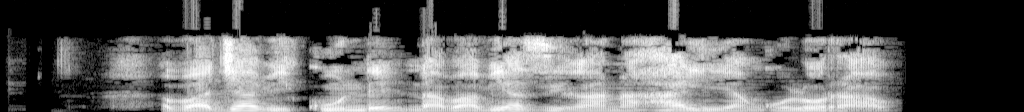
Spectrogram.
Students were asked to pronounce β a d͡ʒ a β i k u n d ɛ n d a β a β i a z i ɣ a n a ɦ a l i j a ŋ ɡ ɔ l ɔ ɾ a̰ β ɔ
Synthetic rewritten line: β a d͡ʒ a β i k u n d ɛ n d a β a β j a z i ɣ a n a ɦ a l i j a ŋ ɡ ɔ l ɔ ɾ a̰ β ɔ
